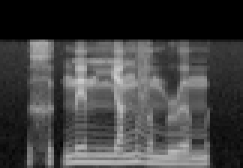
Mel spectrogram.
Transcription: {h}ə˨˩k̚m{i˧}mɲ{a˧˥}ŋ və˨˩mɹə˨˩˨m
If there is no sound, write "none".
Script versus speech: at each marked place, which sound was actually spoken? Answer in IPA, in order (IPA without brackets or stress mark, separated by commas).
x, e˧, a˧˥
